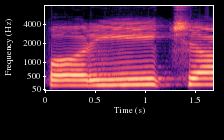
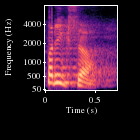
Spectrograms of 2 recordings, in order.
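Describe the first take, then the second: First: It is said very slowly, drawn out. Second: It is said at normal speed.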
